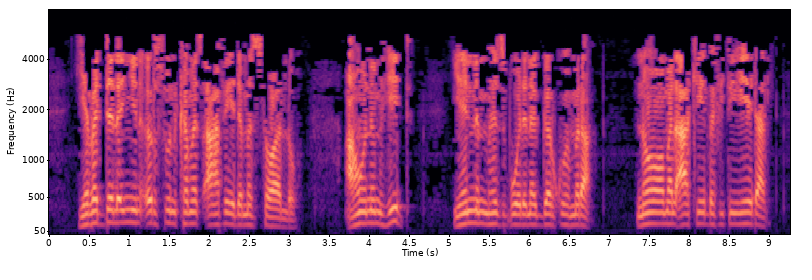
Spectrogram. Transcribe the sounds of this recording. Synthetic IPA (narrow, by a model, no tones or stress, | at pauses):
jɛβəd̪ːələɲːɪnʔɨɾsunkʰəməsʼafed̪əməsːəwalːə̰hu | ʔa̰hunɨmːɦid̪ | jɪhɨnːɨmhɨzbwɔd̪ənəɡːəɾkuhmɨɾa̰ | nəwməlʔakʰe̞bəfit̪jɪhe̞d̪al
